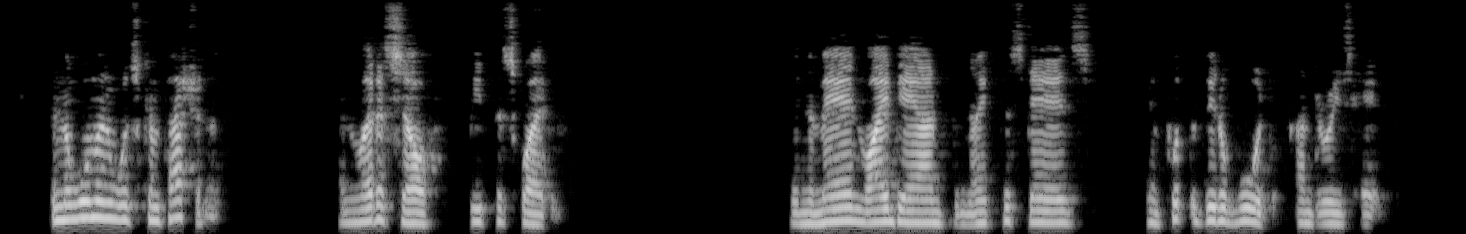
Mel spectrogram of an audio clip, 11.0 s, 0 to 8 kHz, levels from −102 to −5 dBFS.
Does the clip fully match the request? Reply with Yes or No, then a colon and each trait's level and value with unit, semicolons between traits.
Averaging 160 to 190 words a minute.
No: average, 145 wpm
